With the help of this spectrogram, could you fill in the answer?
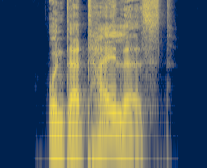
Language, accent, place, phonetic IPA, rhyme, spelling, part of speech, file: German, Germany, Berlin, [ˌʊntɐˈtaɪ̯ləst], -aɪ̯ləst, unterteilest, verb, De-unterteilest.ogg
- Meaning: second-person singular subjunctive I of unterteilen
